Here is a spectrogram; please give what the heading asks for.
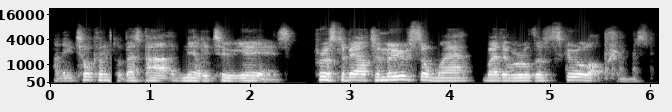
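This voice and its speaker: A man's voice: on the high side, fairly quick. A British man in his forties, a podcast guest telling life stories in a rambling, wry, anecdotal way. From Britain. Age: 40s. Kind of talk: casual storytelling interview.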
